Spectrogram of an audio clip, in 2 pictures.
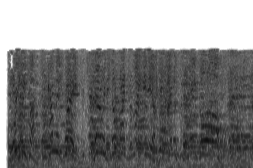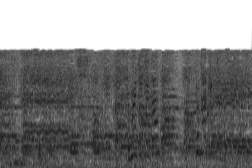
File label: dramatic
